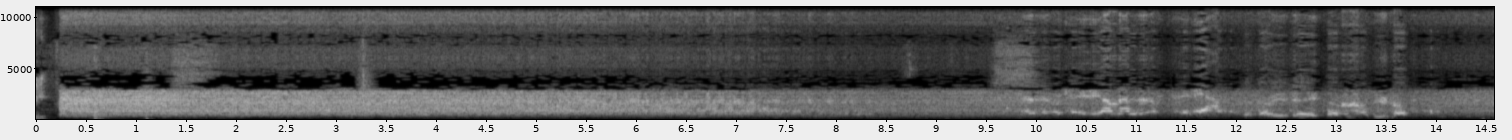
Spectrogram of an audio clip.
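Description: Hiss from an amateur radio receiver's speaker on the 10 GHz microwave band, confined to a narrow voice band, steady at first and easing off after about eight seconds. From about ten seconds in, a distorted, broken-up voice comes through the hiss: a station's transmission garbled by rain scatter.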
